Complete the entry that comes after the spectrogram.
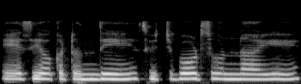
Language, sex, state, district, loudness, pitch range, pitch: Telugu, female, Andhra Pradesh, Annamaya, -13 LUFS, 240-260 Hz, 250 Hz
